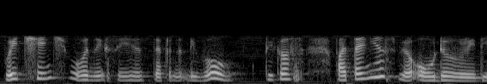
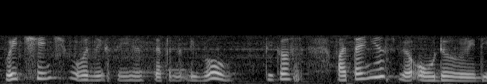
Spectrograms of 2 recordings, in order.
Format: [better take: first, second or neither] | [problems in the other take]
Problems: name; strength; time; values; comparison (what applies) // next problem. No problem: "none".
first | background sound (Sawing); 20 dB below the speech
